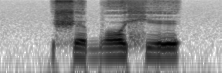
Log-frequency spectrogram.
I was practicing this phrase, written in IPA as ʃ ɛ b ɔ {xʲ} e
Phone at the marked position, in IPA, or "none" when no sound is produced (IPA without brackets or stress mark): xʲ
